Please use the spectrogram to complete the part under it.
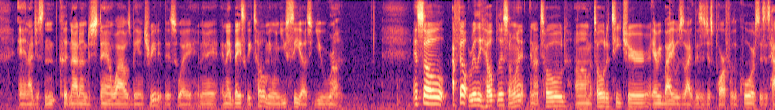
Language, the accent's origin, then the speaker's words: English; Atlanta, Georgia, United States; Where I grew up in Atlanta, cops hated you, period.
